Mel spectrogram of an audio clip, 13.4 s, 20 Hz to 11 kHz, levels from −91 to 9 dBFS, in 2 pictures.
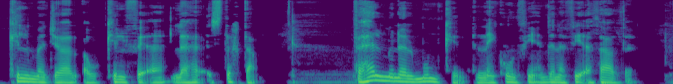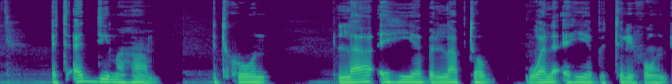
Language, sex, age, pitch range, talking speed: Arabic, male, 30-49, 95-115 Hz, 110 wpm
